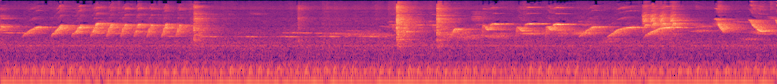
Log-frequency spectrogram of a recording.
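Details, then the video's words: Cinereous tit, locally called gelatik batu, giving quick series of short chirpy notes that sweep down from high pitch, in bursts with brief pauses, over a steady low mechanical hum. "Burung Gelatik Batu"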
